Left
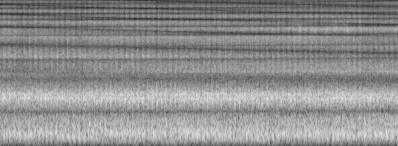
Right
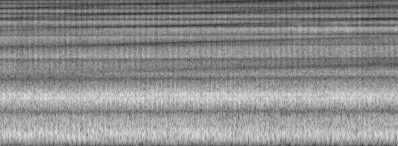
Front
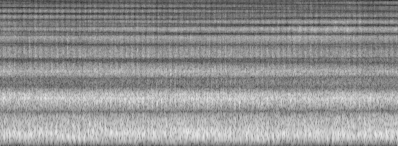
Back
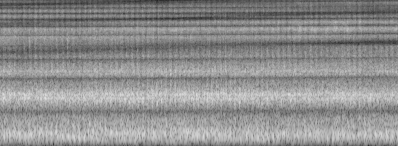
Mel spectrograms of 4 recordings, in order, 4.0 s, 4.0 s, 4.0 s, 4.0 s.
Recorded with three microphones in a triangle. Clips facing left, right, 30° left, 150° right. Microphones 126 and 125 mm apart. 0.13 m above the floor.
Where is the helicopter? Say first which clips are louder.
Even, front 4 dB; 5° right; by 4.0 s 20° left.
